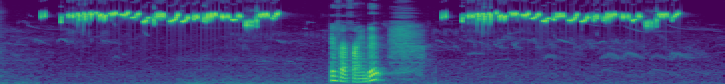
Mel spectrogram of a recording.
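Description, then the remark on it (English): A grasshopper sparrow's flight song, given while flying: a long, rapid jumble of high, thin buzzy chips and trills, clear, briefly interrupted by a short spoken phrase before the twittering resumes. “It's kind of a, a robot sound.”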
